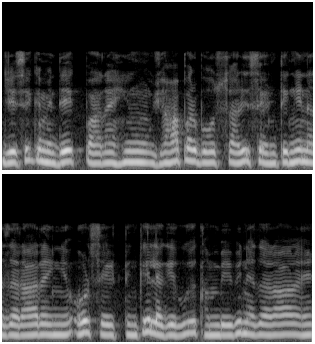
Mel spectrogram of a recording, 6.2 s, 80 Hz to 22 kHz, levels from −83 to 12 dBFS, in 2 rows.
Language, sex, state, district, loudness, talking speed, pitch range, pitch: Hindi, female, Bihar, Katihar, -16 LUFS, 270 wpm, 205-225 Hz, 215 Hz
